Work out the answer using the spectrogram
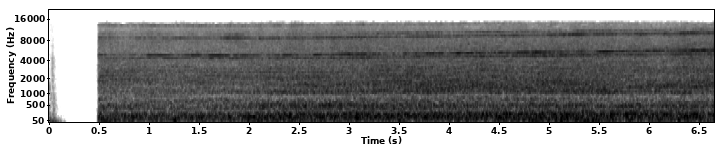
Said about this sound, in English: That is the deafening sound of the majestic Bloodhound supersonic car. It's the world's fastest straight-line car, powered by a state-of-the-art EJ200 Eurofighter Typhoon jet engine.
